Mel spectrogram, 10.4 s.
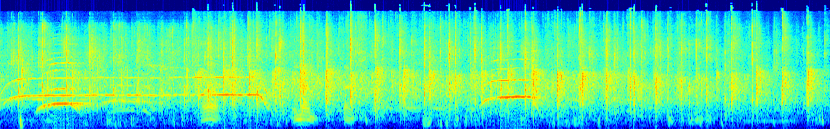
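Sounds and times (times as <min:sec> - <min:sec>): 
voices cheering in a church congregation: 0:00.0 - 0:04.5, 0:05.2 - 0:07.1
church congregation applauding a guest pastor: 0:00.0 - 0:10.3
speech: 0:03.7 - 0:04.7.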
